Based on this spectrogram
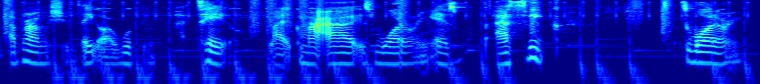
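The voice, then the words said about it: Voice going in and out. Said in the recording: “excuse my voice if it goes in and out, because my allergies are whooping me”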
